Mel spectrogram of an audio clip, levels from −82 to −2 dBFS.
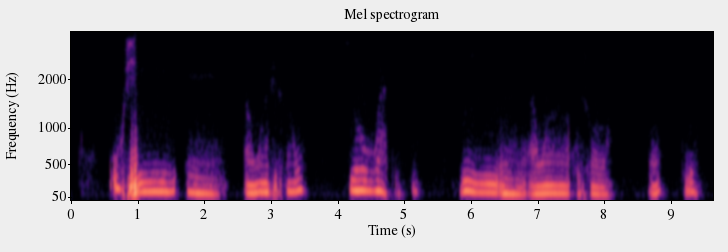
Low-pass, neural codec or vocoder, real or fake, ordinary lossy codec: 3.6 kHz; none; real; Opus, 16 kbps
